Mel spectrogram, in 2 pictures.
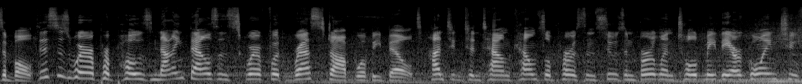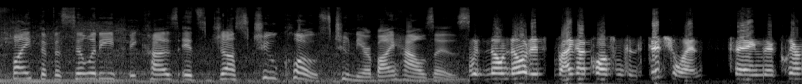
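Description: No technical faults are audible.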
